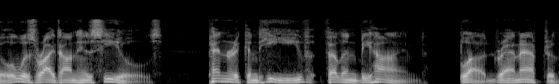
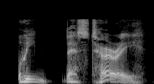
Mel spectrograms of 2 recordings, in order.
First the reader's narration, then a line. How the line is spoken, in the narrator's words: said Gallen in a voice choked with alarm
